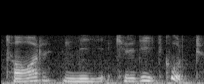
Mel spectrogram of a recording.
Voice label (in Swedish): "tar ni kreditkort", swedish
